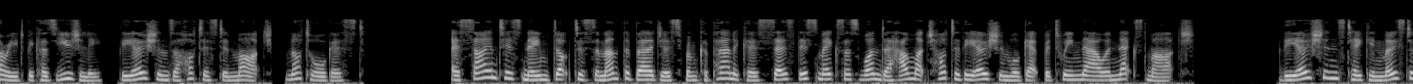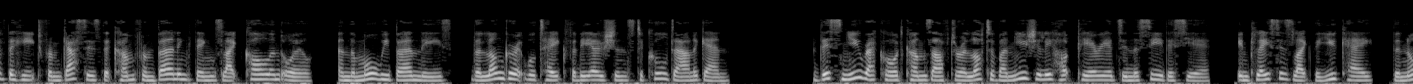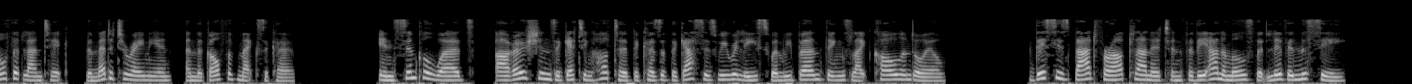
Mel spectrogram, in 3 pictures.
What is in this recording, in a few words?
Lower Intermediate FAST Reading, English; English Newsroom; The Ocean is Getting Hotter and Thats Bad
